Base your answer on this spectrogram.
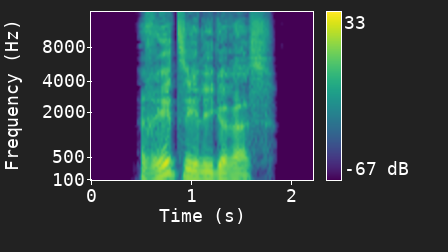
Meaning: strong/mixed nominative/accusative neuter singular comparative degree of redselig
- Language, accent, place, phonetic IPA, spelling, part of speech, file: German, Germany, Berlin, [ˈʁeːtˌzeːlɪɡəʁəs], redseligeres, adjective, De-redseligeres.ogg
